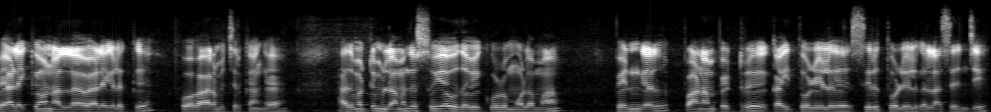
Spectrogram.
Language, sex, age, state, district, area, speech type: Tamil, female, 60+, Tamil Nadu, Cuddalore, urban, spontaneous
